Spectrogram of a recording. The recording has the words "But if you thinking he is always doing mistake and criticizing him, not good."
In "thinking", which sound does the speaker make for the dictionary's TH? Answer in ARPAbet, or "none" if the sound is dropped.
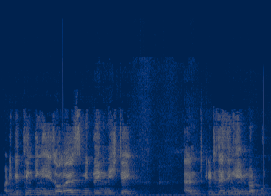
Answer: T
